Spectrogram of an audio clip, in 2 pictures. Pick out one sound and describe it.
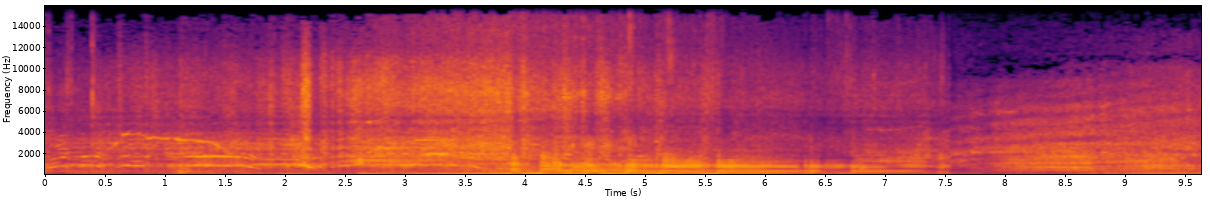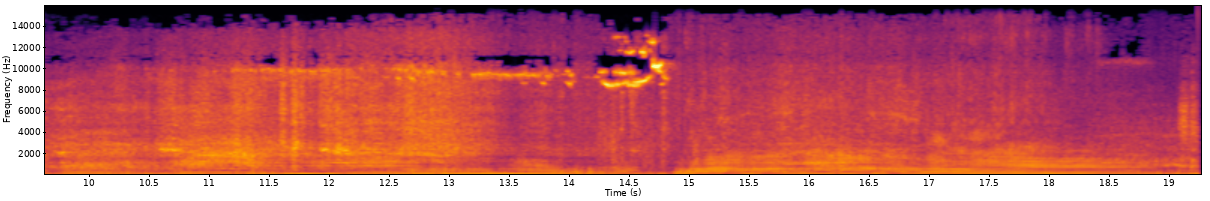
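A rally car engine revs hard, rising and falling as it shifts gears.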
